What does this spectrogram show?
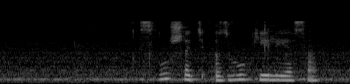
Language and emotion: Russian, neutral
